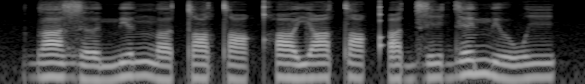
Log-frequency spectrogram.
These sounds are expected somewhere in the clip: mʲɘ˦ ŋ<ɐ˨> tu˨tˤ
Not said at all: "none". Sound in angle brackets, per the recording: ɐ˨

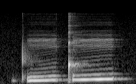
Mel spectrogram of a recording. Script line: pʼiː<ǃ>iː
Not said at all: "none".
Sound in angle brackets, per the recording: ǃ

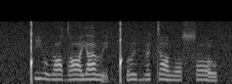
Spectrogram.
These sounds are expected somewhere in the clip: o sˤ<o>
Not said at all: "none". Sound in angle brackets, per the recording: o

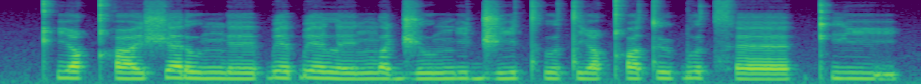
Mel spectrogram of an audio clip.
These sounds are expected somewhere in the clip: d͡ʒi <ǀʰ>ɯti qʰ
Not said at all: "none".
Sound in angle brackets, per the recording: tʰ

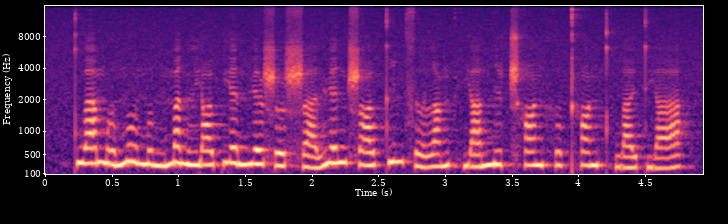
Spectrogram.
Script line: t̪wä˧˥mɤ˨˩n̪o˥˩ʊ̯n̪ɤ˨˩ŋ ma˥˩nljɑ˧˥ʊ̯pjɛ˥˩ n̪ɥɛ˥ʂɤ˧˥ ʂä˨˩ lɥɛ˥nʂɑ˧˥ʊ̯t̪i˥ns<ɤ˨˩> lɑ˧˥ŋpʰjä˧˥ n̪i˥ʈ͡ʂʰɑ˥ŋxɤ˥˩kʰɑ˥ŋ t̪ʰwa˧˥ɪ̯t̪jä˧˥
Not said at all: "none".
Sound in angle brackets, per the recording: ɤ˨˩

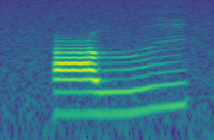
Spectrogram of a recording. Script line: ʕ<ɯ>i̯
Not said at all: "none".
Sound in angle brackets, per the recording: ɯ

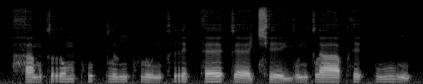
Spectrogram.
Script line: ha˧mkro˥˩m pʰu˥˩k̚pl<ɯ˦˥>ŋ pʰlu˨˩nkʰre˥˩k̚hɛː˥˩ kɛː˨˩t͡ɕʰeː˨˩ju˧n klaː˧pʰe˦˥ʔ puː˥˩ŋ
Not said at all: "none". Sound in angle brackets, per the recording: ɯ˦˥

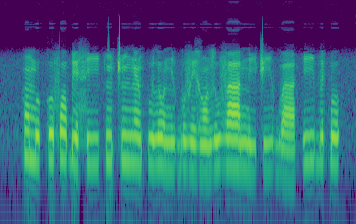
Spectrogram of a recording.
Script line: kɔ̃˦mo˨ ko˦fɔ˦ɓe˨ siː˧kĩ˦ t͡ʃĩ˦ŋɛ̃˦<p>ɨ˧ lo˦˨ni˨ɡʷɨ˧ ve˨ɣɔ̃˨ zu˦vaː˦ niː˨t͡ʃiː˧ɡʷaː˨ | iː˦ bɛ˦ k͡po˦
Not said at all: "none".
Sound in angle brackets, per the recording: kʷ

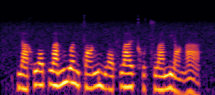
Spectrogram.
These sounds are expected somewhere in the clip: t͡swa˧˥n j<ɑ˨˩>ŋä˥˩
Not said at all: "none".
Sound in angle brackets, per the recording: ɑ˨˩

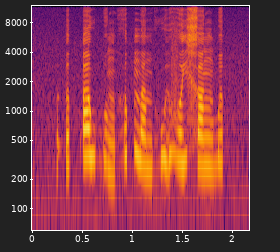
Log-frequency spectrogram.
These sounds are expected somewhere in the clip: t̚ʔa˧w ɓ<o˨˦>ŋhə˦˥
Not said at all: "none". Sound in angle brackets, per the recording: o˧˩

